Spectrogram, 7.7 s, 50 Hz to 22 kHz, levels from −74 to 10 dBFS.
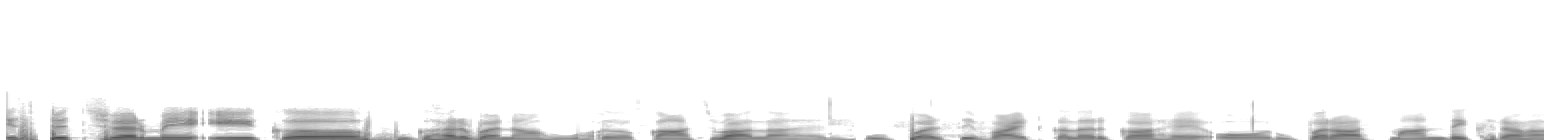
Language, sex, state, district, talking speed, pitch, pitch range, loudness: Hindi, female, Maharashtra, Nagpur, 180 wpm, 195 Hz, 180-205 Hz, -28 LUFS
